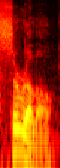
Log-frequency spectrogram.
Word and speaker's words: Cirillo: Cirillo, yeah, it's Cirillo. Cirillo, because my grandmother used to be Cirilla, you see? Same so thing. It's a Italian, connection the there. C is pronounced chi, right?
